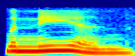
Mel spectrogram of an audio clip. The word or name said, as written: Linnaean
